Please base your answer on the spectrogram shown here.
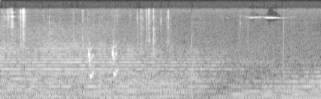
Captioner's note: car beeping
